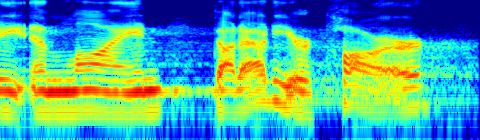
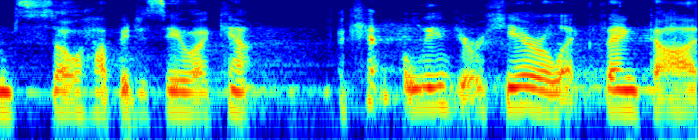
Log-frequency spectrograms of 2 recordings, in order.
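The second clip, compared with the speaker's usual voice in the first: mock tearful crying voice, quieter; 4 dB quieter than usual. Retelling how a woman in a meeting spoke to the speaker: imitating someone crying.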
